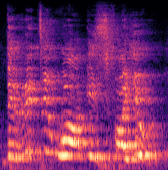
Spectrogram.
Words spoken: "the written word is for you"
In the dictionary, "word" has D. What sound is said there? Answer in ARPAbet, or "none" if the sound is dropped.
none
